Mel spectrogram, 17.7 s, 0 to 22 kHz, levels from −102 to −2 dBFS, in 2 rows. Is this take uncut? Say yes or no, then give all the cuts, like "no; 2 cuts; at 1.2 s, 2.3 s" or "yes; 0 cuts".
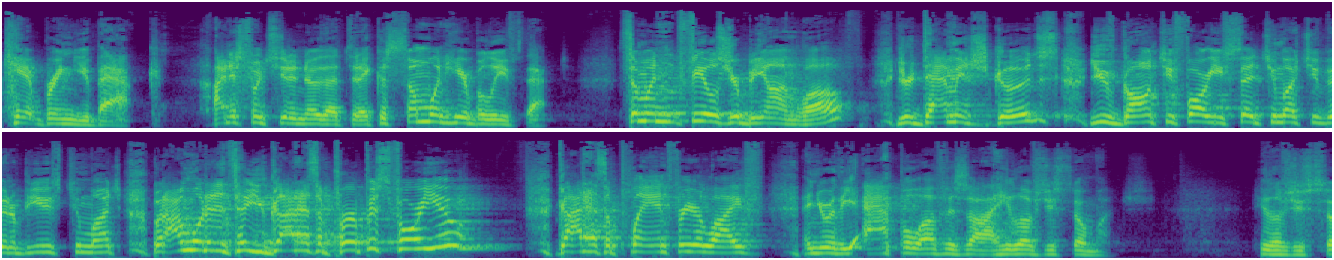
yes; 0 cuts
